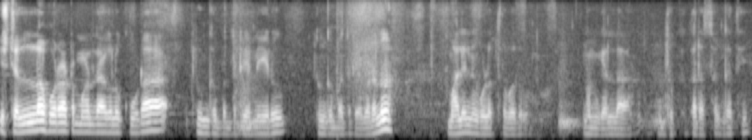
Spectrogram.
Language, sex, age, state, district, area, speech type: Kannada, male, 45-60, Karnataka, Koppal, rural, spontaneous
